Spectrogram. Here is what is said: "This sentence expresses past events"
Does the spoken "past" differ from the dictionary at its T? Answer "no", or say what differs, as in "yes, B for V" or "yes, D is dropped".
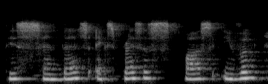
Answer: yes, T is dropped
